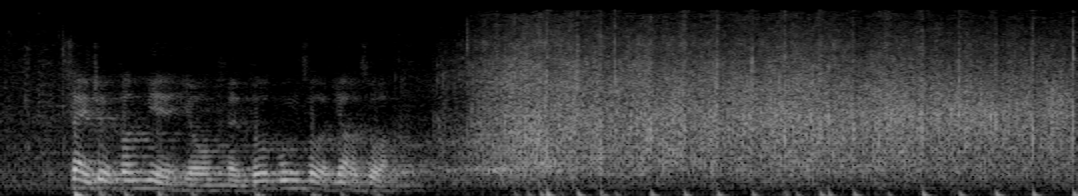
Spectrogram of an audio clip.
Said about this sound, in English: Well, that was at a machine learning conference in China. It's not often, actually, at academic conferences that you do hear spontaneous applause.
